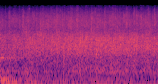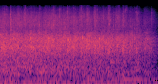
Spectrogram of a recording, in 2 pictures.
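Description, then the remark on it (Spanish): An audience claps for the Lord during a Spanish-language church sermon, a dense, steady wash of applause that holds at an even level for several seconds before tapering slightly at the end, with no talking over it. “Si usted lo cree, le da palmas al Señor, hermano.”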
